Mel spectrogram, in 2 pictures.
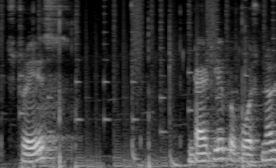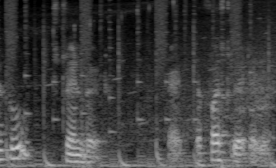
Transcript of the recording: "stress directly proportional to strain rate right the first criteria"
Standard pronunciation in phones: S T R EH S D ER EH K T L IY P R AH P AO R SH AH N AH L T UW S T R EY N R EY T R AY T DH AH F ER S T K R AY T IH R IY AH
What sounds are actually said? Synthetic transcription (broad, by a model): S T R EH S D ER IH T L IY P R AH P AO R SH AH N AH L T UW S T R EY N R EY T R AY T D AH F ER S T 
